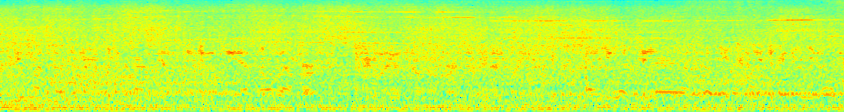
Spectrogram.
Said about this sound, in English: At the airport, a plane lifts off and others line up.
